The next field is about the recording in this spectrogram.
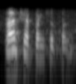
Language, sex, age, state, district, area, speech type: Telugu, female, 30-45, Andhra Pradesh, N T Rama Rao, rural, conversation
